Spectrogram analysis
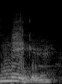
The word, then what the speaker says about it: niger: It comes from the Latin word niger, pronounced nigger.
